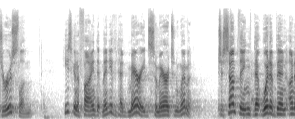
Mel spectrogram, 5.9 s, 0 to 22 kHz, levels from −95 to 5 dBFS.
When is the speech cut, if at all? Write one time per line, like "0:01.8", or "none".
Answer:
0:02.4
0:04.4
0:05.0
